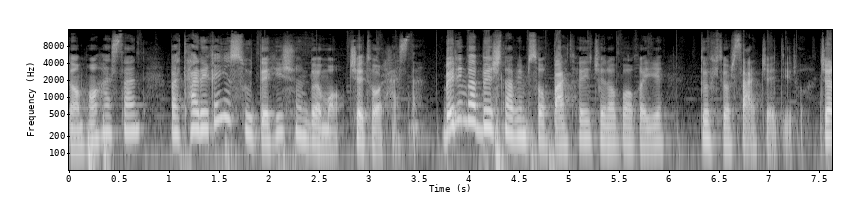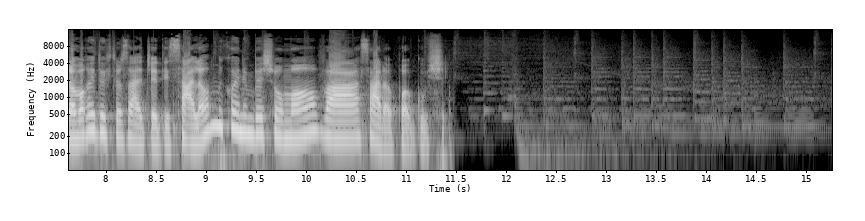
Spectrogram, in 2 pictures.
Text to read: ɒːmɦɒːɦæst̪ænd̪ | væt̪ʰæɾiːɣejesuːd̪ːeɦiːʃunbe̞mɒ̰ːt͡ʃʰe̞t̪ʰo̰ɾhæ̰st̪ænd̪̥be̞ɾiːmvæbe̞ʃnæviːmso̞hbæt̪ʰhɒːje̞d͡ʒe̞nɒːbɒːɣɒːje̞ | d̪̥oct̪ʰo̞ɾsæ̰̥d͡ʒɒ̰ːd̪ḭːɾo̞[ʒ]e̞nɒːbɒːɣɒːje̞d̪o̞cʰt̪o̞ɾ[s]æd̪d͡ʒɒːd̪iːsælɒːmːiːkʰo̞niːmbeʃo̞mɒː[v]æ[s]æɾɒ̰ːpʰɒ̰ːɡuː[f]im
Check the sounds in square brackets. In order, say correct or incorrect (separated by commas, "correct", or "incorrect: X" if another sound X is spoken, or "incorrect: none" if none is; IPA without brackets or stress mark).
incorrect: d͡ʒ, correct, correct, correct, incorrect: ʃ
